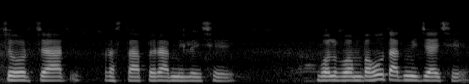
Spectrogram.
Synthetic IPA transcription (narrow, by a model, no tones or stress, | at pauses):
t͡ʃoɾt͡ʃaɾ | ɾəst̪apeɾamilɛt͡ʃʰɛ | bolbəmbəɦut̪ad̪mid͡ʒajt͡ʃʰɛ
